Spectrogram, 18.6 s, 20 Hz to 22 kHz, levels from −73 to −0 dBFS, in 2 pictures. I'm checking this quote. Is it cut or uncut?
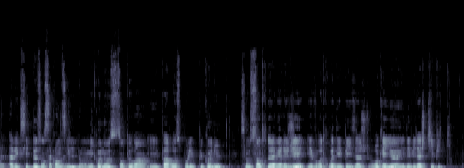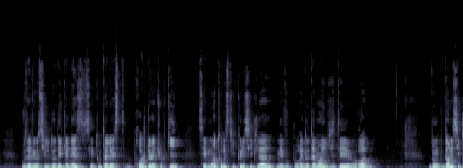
uncut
